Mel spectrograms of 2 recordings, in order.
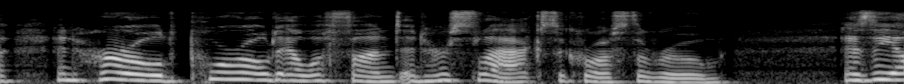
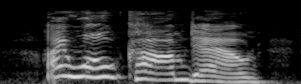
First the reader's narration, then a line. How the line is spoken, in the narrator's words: shouted Ramona, bursting into tears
